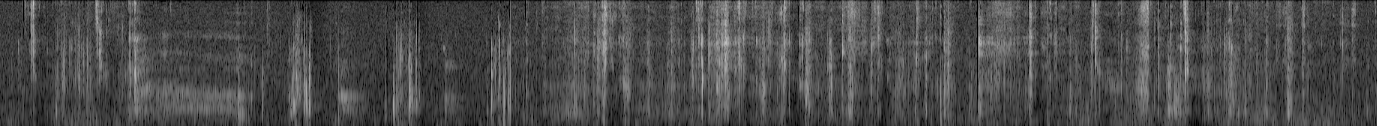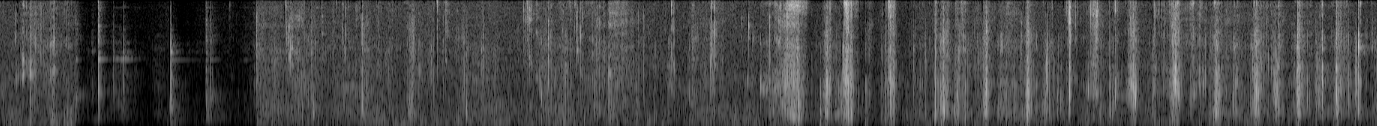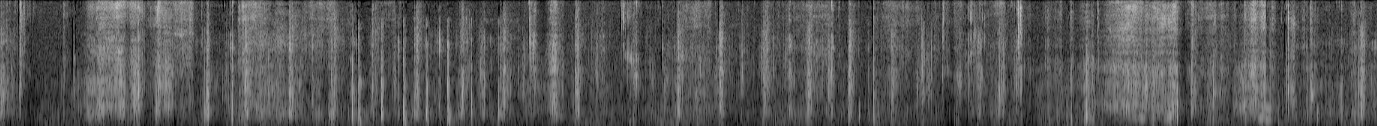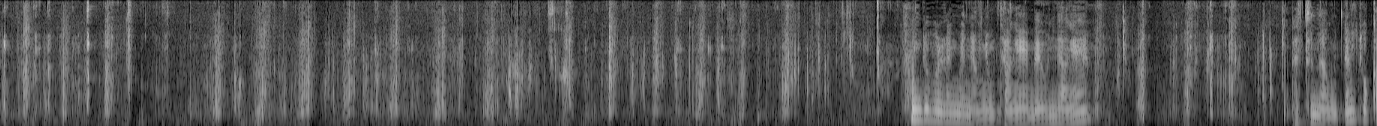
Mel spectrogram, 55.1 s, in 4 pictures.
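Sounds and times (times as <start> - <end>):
chewing and crunching: 0.2 - 1.5, 4.9 - 14.6, 16.5 - 54.9.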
